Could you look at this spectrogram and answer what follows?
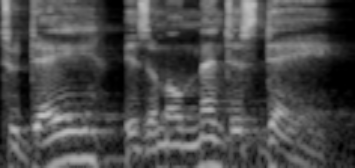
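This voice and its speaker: A solemn, grandiose leader of a secret order, with a low voice that sweeps widely in pitch. He proclaims slowly and ceremoniously, pompous in every phrase. The voice rings through a long hall reverb. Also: very animated, a little mellow, exaggerated voice. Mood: solemn, grand. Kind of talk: theatrical game voice acting, formal proclamation.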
